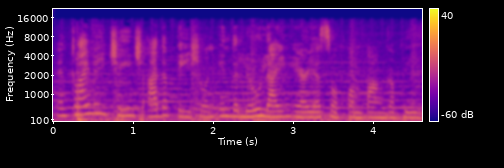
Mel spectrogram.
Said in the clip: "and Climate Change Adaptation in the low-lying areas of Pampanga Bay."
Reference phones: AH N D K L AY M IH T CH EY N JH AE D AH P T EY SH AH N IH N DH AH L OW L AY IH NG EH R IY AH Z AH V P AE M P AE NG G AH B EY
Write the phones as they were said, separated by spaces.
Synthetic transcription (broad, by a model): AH N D K L AY M IH T CH EY N JH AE D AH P T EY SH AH N IH N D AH L OW L AY IH NG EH R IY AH S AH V P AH M P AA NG G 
